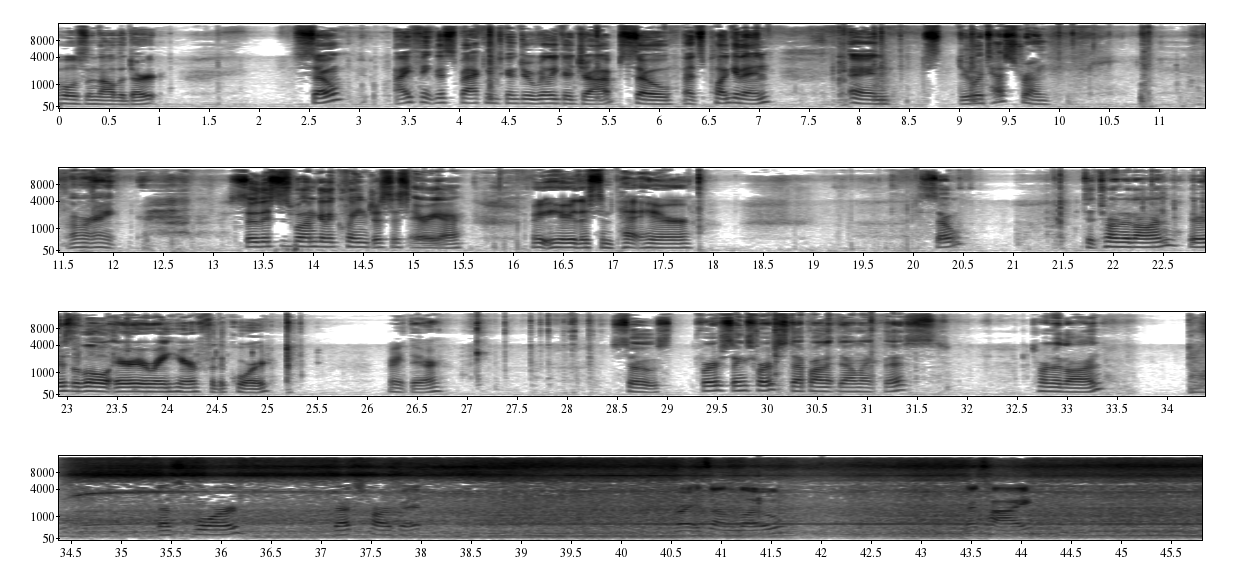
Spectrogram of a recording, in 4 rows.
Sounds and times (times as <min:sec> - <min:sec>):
Vacuum cleaner: 0:34.2 - 0:45.8.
